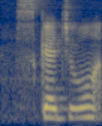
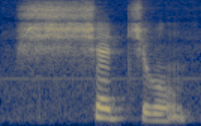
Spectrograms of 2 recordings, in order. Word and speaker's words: schedule: comes up every week American is schedule SK SK schedule and British English is schedule shedule um Landon has been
